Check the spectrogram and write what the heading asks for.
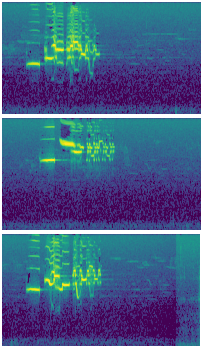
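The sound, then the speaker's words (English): A wood thrush sings three separate phrases, each a clear fluted note leading into a rapid, trilling flourish, spaced by short silences. The bird stands alone against a quiet background. “one feels that perhaps the wood thrush has more compass and power.”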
